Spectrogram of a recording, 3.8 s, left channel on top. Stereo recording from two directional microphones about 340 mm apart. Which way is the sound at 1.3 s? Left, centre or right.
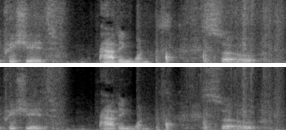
Left.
